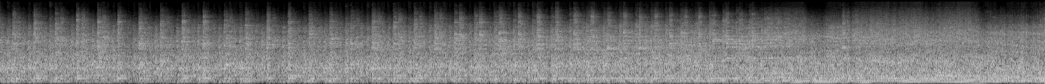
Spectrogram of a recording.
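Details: International Harvester 674 tractor diesel idling after a new clutch, pressure plate and resurfaced flywheel were installed: fires and settles into a steady, even clatter with no knocks or slipping; sounds healthy.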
